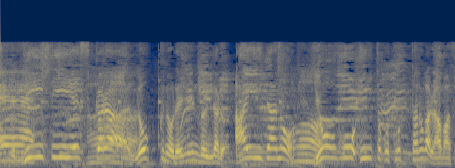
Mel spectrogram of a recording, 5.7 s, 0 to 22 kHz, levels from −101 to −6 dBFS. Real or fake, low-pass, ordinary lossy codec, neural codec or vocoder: real; none; none; none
